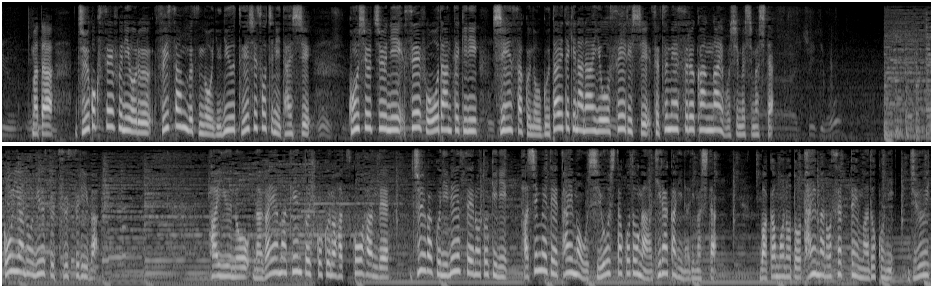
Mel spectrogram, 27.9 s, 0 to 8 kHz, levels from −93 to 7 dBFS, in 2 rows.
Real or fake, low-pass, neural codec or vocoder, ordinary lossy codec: real; 7.2 kHz; none; none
